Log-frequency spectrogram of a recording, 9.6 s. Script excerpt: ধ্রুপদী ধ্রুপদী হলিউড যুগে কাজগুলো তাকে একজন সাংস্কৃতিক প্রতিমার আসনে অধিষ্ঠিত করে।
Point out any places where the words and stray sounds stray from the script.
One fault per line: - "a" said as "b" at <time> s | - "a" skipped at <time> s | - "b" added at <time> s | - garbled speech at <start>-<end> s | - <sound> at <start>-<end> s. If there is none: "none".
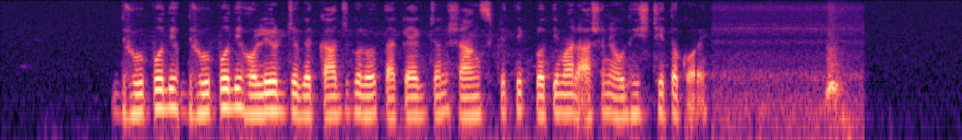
- whoosh at 8.2-8.5 s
